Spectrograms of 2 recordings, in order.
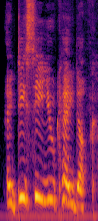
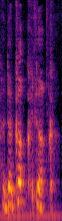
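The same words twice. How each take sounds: First: DCUK said as separate letters, D, C, U, K; spelled out. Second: Brand DCUK run together as "duh-cuck", then "duck"; said as a word. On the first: Naming the brand of a duck, "D C U K" spelled out. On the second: Reading the duck's brand as a word, "duh-cuck duck". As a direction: say the first "duck" as two syllables, "duh-cuck". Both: Shown as a demonstration.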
